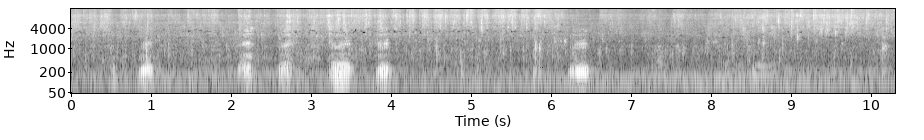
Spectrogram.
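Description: Pigs feed at an auto feeder in a farm pen, grunting and snuffling in scattered low bursts over a steady wet, rattling background of chewing and movement.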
